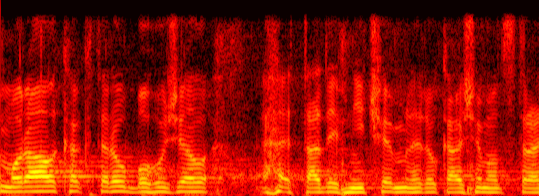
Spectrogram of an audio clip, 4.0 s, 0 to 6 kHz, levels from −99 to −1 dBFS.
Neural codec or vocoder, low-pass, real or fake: none; 5.4 kHz; real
